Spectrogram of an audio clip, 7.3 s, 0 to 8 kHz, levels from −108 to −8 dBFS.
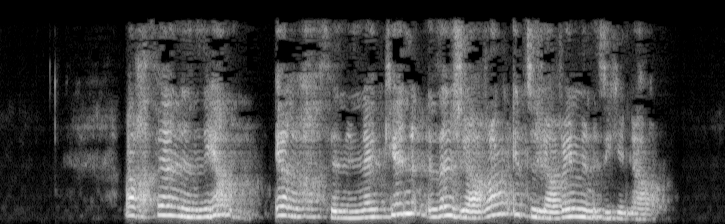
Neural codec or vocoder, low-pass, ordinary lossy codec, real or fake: codec, 16 kHz, 4.8 kbps, FACodec; 7.2 kHz; MP3, 48 kbps; fake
